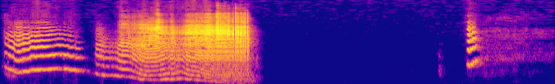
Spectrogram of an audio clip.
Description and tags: This is the sound of a common household door squeaking as it is being opened or closed.
This file has been normalized and most of the background noise removed. No other processing has been done.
